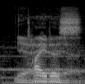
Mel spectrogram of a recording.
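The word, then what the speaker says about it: Tidus: heard tiffa and tia Titus tetus I think tetus is actually the cantic tetus is how they say it and I still say Titus because tetus sounds stupid it sounds weird yeah yeah uh fearing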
